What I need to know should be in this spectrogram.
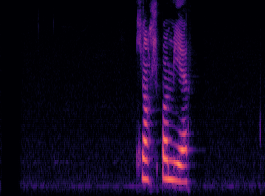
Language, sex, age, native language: Icelandic, female, 9, Icelandic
